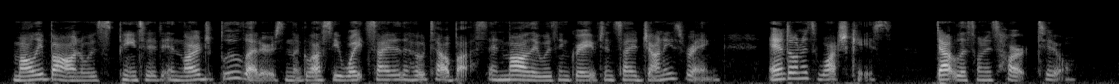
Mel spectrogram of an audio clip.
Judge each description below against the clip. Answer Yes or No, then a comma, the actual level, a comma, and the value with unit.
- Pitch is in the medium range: No, high, 210 Hz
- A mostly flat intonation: Yes, narrow, 2.2 semitones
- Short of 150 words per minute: No, average, 175 wpm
